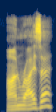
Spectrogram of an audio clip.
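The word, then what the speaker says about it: Anreise: Let's get the pronunciation right. Anrisa and oprisa.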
